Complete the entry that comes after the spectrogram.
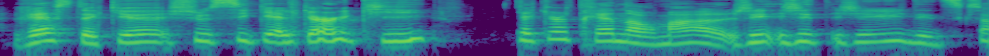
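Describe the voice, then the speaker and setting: A woman speaks at a fairly high pitch. The recording is very clean, with a silent background. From Quebec. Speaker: entrepreneur. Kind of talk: casual chat. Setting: podcast interview.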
